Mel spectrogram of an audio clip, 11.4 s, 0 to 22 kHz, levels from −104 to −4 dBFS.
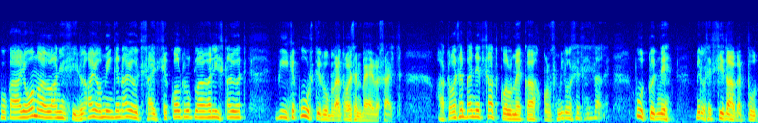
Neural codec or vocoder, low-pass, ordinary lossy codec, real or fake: none; 10.8 kHz; none; real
